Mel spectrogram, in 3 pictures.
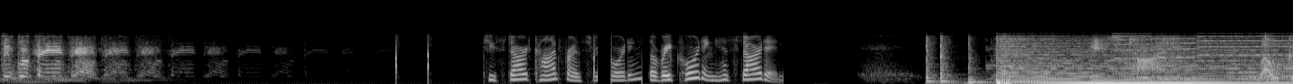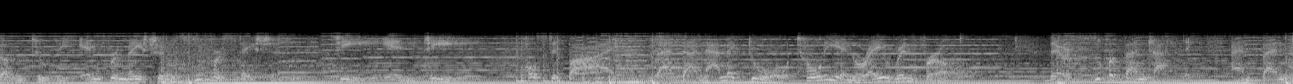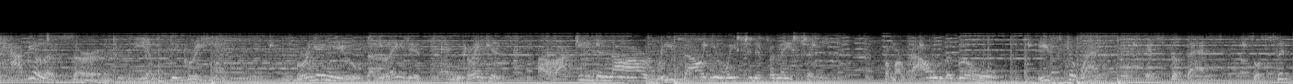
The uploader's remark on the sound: Conference Call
